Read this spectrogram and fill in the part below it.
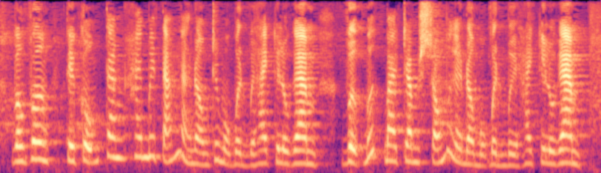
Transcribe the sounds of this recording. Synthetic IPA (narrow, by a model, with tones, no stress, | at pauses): və̰˧˩nvə˧nt̪ʰi˨˩kʊ̰˧˥ŋ͡mt̪a˧ŋhaː˧jmɨ˧əjt̪aː˨˦mlaː˨˩ɗə̰˧˨wŋ͡mt͡ɕe˧nmo˨˩t̚ɓï˨ŋ̟m˨˩jɦaː˧jki˧lo˧ɣaː˧m | vɨ˨˩ət̚ɓɨ˦˥k̚ɓaː˧t͡ɕa˧msa˨˦wmɨ˧əjhaː˨˩ɗə̰˨˧˨wŋ͡mo˨˩ɓï˧˨ŋ̟m˨˩əjɦaː˧jki˧lo˧ɣaː˧m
